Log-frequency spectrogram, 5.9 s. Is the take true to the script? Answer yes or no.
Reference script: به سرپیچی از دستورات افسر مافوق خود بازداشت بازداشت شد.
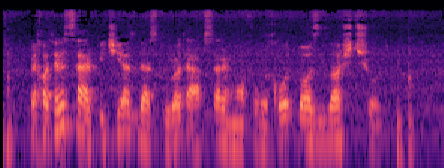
no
